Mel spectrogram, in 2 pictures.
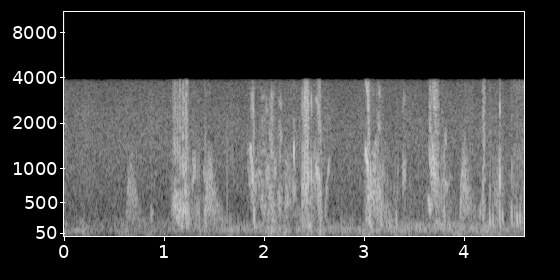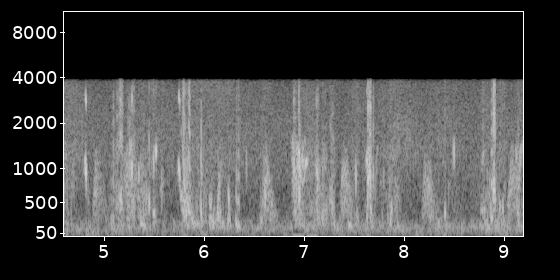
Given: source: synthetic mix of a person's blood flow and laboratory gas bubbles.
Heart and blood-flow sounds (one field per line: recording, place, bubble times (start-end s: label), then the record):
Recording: Doppler ultrasound of blood flow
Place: subclavian vein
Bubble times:
0.85-0.90 s: bubbles
1.06-1.52 s: bubbles
1.81-2.67 s: bubbles
2.98-3.44 s: bubbles
3.62-3.90 s: bubbles
4.14-4.73 s: bubbles
4.78-4.86 s: bubbles
5.03-5.61 s: bubbles
5.72-6.46 s: bubbles
6.54-6.69 s: bubbles
6.85-7.31 s: bubbles
7.42-7.98 s: bubbles
8.23-8.54 s: bubbles
8.76-9.08 s: bubbles
9.11-9.20 s: bubbles
From the record:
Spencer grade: 3 (all of the cardiac periods contain showers or single bubble signals, but not dominating or overriding the cardiac motion signals)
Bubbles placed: anywhere in the cardiac cycle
